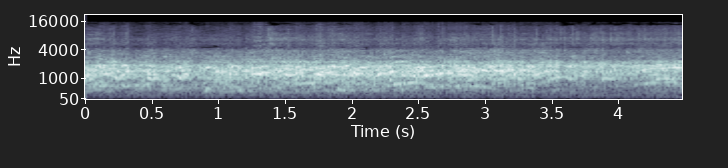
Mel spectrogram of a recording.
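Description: Studio audience laughing steadily after a punchline, heard through a television's speaker.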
